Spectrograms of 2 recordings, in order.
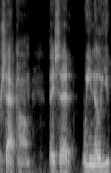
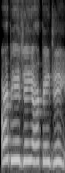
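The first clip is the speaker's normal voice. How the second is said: put-on very high, very slow, drawn-out, shrill little-girl call; 6 dB louder than usual. Retelling someone's call over the fire support net, in a little girl voice. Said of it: "I bet he sounded like a little girl".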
